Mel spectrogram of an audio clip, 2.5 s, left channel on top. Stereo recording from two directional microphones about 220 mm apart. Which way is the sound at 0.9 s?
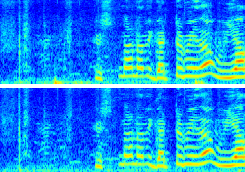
25° left (ahead or behind).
